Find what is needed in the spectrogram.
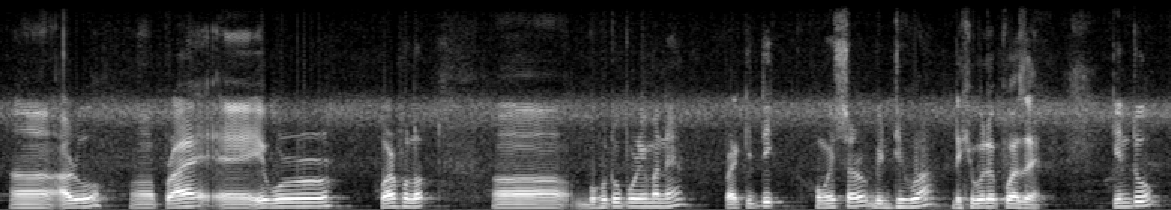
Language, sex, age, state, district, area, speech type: Assamese, male, 45-60, Assam, Charaideo, rural, spontaneous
